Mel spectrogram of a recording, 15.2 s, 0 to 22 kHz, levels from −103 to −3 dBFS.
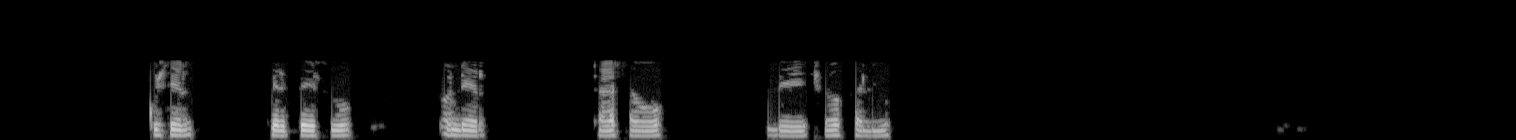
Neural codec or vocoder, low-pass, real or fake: none; 3.6 kHz; real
